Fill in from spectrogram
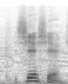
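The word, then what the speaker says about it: xie xie (谢谢): Pero te dicen, decí gracias y te dicen, ¿cómo se dice? Se dice xie xie. – Xie xie.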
